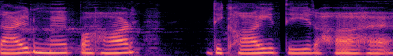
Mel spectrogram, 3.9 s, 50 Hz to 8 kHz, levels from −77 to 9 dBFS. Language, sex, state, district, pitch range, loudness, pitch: Hindi, female, Uttar Pradesh, Lalitpur, 205-225 Hz, -14 LUFS, 215 Hz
